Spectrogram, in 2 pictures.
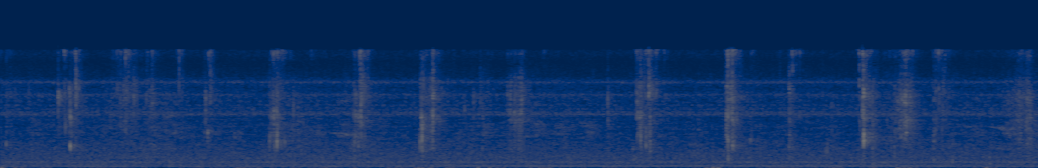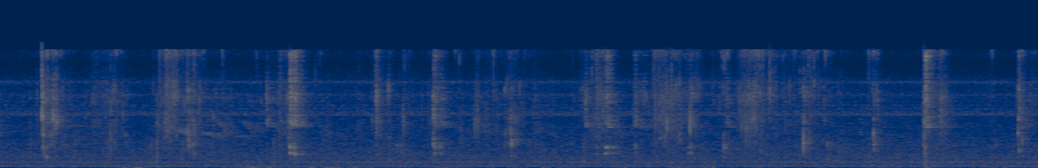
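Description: A woman chews food with wet smacking sounds close by.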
